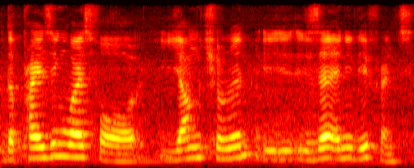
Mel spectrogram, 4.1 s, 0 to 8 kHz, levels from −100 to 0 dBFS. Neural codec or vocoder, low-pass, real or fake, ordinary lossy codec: none; 7.2 kHz; real; none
